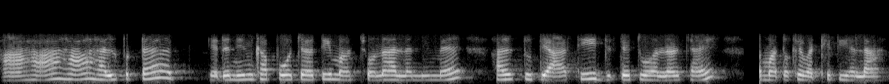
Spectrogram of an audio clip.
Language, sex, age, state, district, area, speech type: Sindhi, female, 60+, Maharashtra, Mumbai Suburban, urban, conversation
